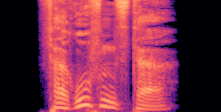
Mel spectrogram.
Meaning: inflection of verrufen: 1. strong/mixed nominative masculine singular superlative degree 2. strong genitive/dative feminine singular superlative degree 3. strong genitive plural superlative degree
- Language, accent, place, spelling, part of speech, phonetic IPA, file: German, Germany, Berlin, verrufenster, adjective, [fɛɐ̯ˈʁuːfn̩stɐ], De-verrufenster.ogg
